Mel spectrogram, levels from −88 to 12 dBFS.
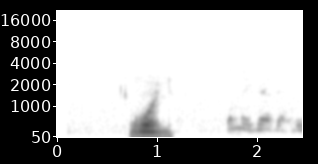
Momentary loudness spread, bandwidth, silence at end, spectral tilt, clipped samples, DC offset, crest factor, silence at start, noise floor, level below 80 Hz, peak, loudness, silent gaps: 24 LU; 2.5 kHz; 0.35 s; -12 dB/octave; under 0.1%; under 0.1%; 22 dB; 0.75 s; -78 dBFS; -86 dBFS; -10 dBFS; -28 LUFS; none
